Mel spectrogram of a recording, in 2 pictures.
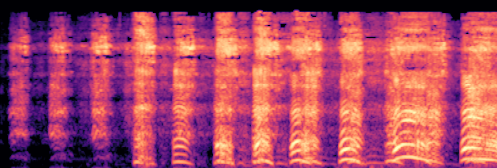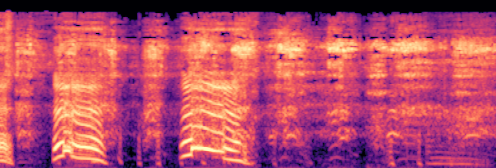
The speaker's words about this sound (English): So should we do a little bit of breathing just to centre ourselves? A great idea.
